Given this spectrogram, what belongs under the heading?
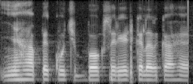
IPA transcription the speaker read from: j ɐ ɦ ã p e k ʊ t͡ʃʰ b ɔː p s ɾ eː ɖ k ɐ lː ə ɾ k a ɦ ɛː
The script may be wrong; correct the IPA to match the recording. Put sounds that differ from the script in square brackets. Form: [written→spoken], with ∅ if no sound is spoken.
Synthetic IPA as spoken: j ɐ ɦ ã p e k ʊ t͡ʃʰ b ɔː [p→k] s ɾ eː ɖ k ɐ [lː→l] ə ɾ k a ɦ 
